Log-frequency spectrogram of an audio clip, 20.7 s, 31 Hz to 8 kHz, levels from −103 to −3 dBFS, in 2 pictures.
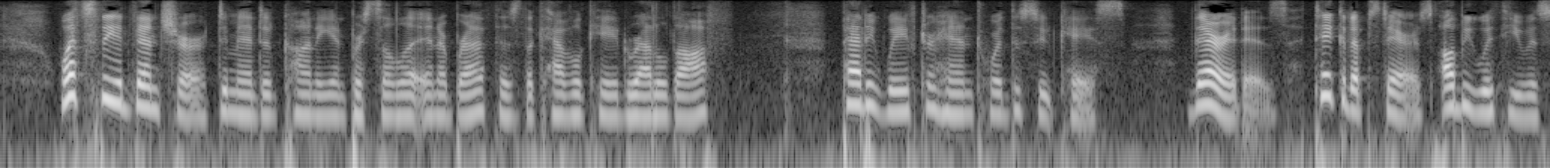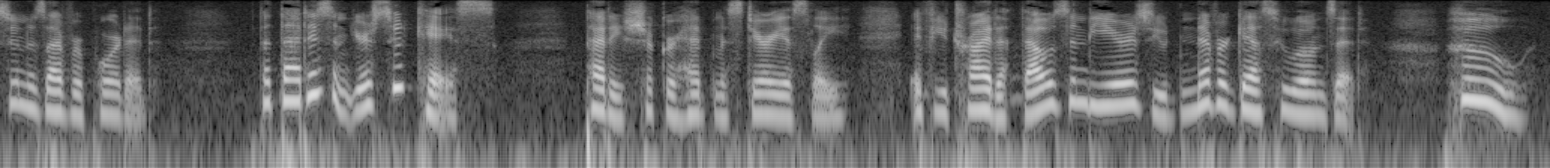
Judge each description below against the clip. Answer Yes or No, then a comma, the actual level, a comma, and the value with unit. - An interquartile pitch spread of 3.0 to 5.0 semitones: No, wide, 5.4 semitones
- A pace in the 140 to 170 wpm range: No, average, 180 wpm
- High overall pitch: Yes, high, 195 Hz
